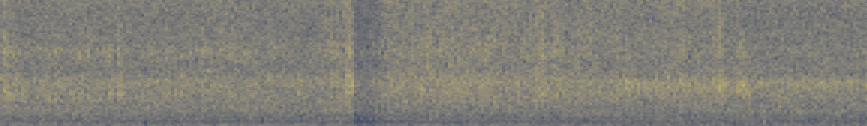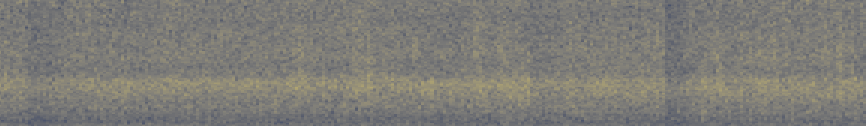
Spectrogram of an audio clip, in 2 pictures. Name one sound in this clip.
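A tractor engine rumbles steadily close by.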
